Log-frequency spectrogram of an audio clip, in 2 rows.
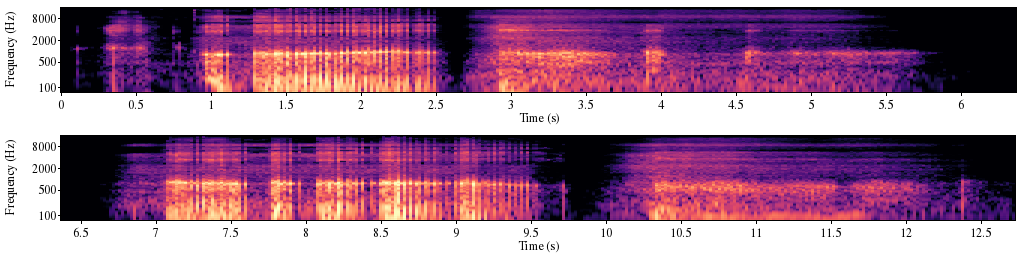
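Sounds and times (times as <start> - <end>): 
person snoring: 0.2 - 5.9, 6.7 - 12.7.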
